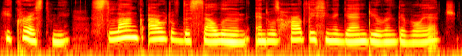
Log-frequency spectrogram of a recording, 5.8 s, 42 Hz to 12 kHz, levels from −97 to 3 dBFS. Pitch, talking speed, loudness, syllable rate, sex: 205 Hz, 165 wpm, -16 LUFS, 4.2 syllables/s, female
